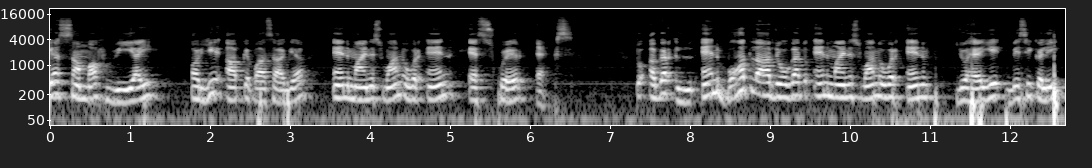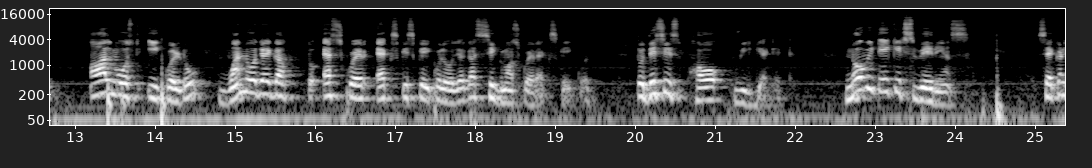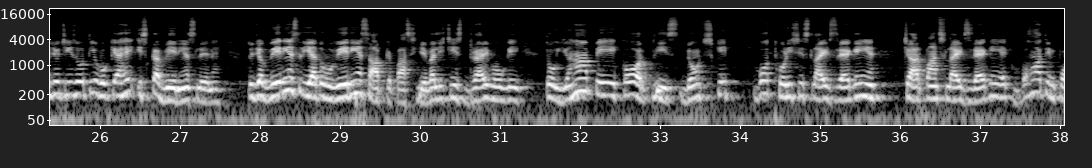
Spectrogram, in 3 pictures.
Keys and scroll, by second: 23.8 Down.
